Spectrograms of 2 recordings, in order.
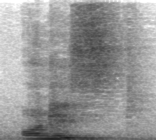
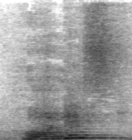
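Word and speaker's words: honest: अब जैसे एक वर्ड है ऑनेस्ट, ऑनेस्ट वर्ड के का पहला जो लेटर है वो एच से स्टार्ट होता है। अगर हम इस वर्ड को ऑनेस्ट ना पढ़ के होनेस्ट पढ़ दिए तो जाहिर सी बात है आप तो एक उच्चारण भी गलत कीजिएगा और दूसरी तरफ आपके आर्टिकल्स भी गलत हो जाएंगे।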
